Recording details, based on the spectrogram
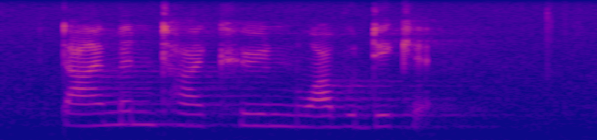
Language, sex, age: English, female, 20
